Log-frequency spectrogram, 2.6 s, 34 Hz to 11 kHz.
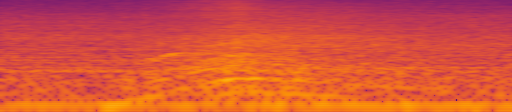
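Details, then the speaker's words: Audi Q7 after fixing a cylinder 4-5-6 misfire by replacing the faulty ignition coil, supercharger reinstalled: engine revs up smoothly and settles back evenly, no stumble, misfire or check-engine blinking; running healthy. "Umaandar na siya ng maayos. Wala na siyang enginefire. Ayan. Okay. Maganda ng andar niya."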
